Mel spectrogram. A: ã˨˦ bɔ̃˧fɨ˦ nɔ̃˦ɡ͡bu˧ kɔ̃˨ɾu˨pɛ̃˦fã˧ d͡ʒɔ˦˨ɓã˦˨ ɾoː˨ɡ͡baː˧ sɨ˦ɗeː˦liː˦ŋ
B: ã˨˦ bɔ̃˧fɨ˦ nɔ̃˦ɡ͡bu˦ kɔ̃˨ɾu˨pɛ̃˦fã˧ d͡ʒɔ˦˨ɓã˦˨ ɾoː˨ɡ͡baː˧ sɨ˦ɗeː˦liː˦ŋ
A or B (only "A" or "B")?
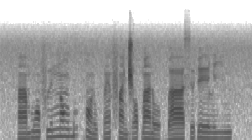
B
